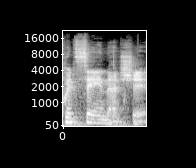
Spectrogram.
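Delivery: ordinary talk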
